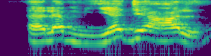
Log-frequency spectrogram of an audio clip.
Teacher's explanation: এখানের মধ্যে জিমের মধ্যে কলকলা হবে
